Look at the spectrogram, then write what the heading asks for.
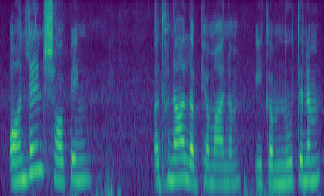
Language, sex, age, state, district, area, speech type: Sanskrit, female, 18-30, Karnataka, Dakshina Kannada, urban, spontaneous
